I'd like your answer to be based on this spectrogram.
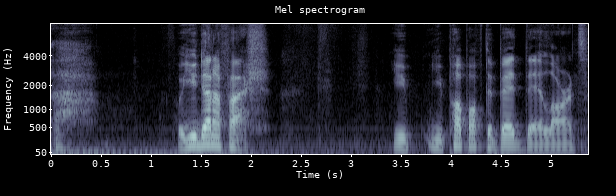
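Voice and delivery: put-on, period-drama style Scottish accent. Sending off a co-host who is going to bed, Outlander Scottish accent. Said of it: "I'm using a bit of Outlander on you".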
